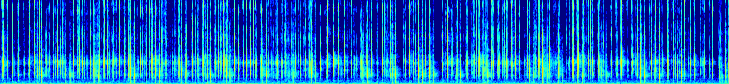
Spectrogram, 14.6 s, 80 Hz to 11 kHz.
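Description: Both hands type continuously with their fingertips on a Keycult No 2/65, a 65% mechanical keyboard with Lavender switches and plastic keycaps on an aluminum plate. It makes a dense, steady stream of short, crisp clacks, bright and centered around 2.8 kHz, with a faint low rumble underneath. Each keystroke dies away almost instantly.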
